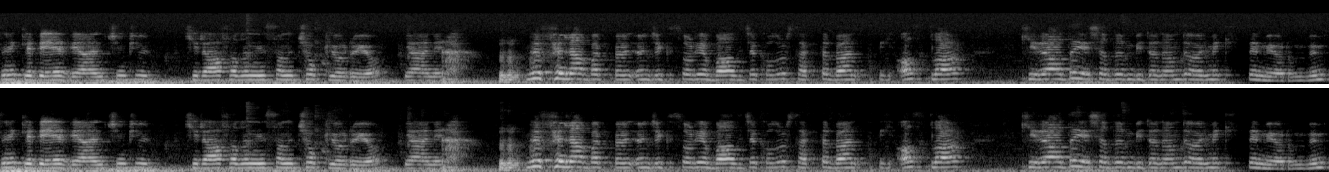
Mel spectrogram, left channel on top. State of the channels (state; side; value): noise; left; hiss, 26 dB below the sound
